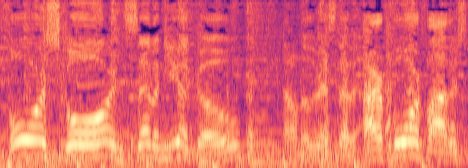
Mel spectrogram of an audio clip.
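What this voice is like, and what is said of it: Abraham Lincoln impression accent. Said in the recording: “it was an interesting kind of accent you put. ... That's what I think Abraham Lincoln sounded like.”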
